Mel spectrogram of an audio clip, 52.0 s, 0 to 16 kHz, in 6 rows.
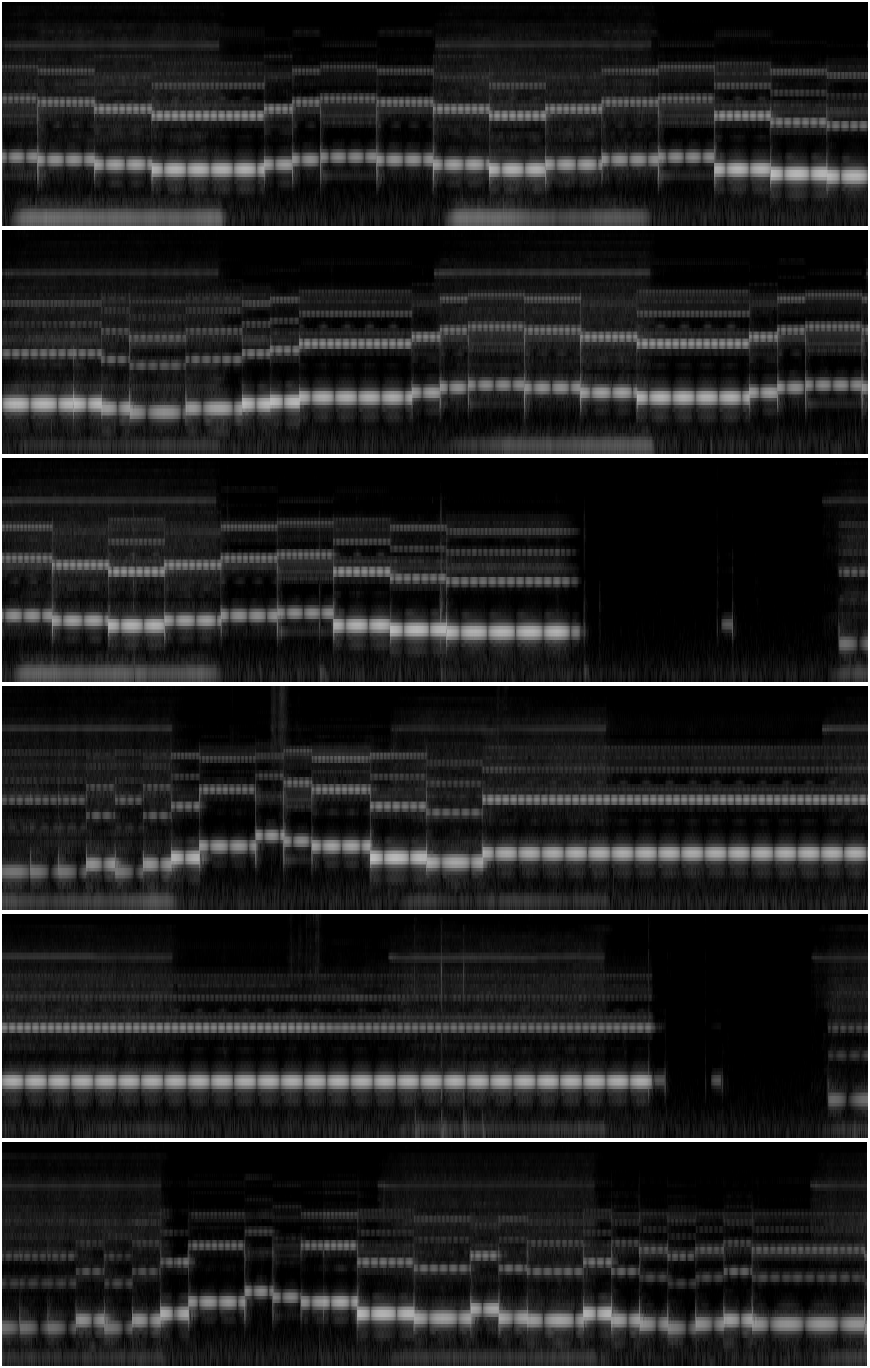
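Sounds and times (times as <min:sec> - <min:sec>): mobile phone ringtone beeping: 0:00.0 - 0:23.1, 0:25.7 - 0:41.2, 0:42.9 - 0:51.9.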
